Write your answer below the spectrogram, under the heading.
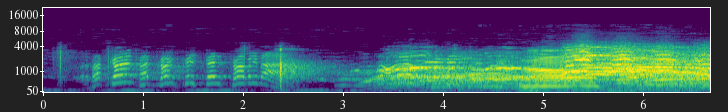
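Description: A short run of rhythmic, honking calls gives way to a baseball crowd erupting in cheers for a home run, the roar swelling louder and staying dense to the end.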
